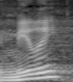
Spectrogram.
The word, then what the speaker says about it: melee: this he knows it what do i say mealy mealy it's a different pronunciation sorry oh melee whatever you want to say melee melee but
